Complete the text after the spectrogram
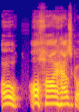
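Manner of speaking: very loud, very high put-on Scottish accent. Retelling what she said when they met in the hallway: imitating Cara in a Scottish accent. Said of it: "I can't talk in a fucking Scotch, I'll sound way too Canadian".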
